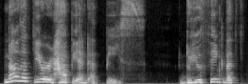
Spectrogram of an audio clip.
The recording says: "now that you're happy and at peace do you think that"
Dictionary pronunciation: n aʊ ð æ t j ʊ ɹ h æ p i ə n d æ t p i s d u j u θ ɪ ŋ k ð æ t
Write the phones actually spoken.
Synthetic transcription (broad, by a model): n aʊ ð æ t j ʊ ɹ h æ p i ə n d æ t p i s d u j u θ ɪ ŋ k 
